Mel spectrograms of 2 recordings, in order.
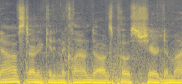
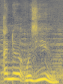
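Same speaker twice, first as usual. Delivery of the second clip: accusing; 11 semitones higher, faster than usual. Acted. Girl voices her angry message.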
